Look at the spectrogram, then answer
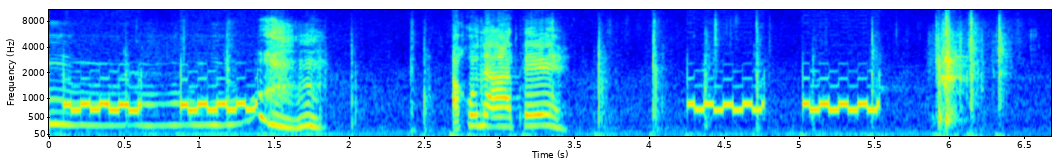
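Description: A telephone rings in repeated electronic trilling bursts, close and clear, while a voice cuts in between rings with a short spoken line.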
